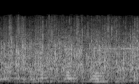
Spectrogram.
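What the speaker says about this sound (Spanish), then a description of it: "Regálenme un aplauso fuerte a nuestro santo patrono San Juditas." A crowd applauds steadily and loudly at a jaripeo rodeo event in Urapicho, Michoacán, a dense wash of clapping that fills the whole moment.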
